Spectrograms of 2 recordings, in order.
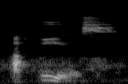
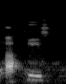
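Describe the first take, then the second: First: "ajíes" spoken very slowly, every syllable clear; slow, careful "ajíes" with a falling end; correct plural. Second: "ajís" said as the wrong plural with a long final s; "ajís" with the s drawn out, rising. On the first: Tutor spelling out the correct "ajíes" for students. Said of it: "se dice". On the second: Tutor showing students the wrong "ajís". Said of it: "No se dice". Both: Shown as a demonstration.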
